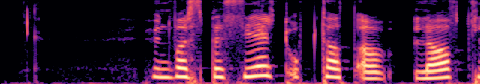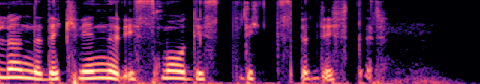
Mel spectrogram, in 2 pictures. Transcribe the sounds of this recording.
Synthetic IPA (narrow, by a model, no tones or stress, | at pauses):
hʉnʋɑːɾspɛsɪɛlt̪ʊpt̪ʰɑt̪ʰɑːʋlɑːʋt̪ʰlœnəd̪əkʰʋɪnəɾiːsmoːd̪ɪst̪ɾɪk̚t̪sbəd̪ɾɪft̪ʰəɾ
